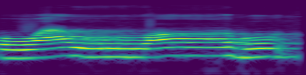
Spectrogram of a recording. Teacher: Jadi wa-nya tetap tipis, lamnya yang tebal. Jadi saya ulang, bukan wallahu tapi wal ya.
